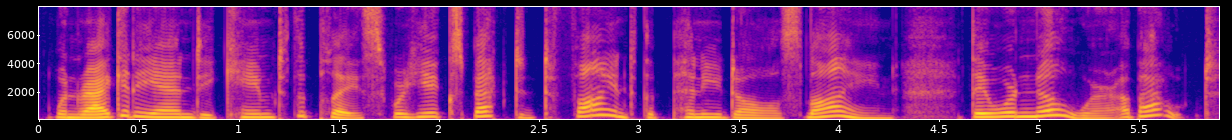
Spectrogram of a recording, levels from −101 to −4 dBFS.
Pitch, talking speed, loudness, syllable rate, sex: 245 Hz, 205 wpm, -19 LUFS, 6.3 syllables/s, female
